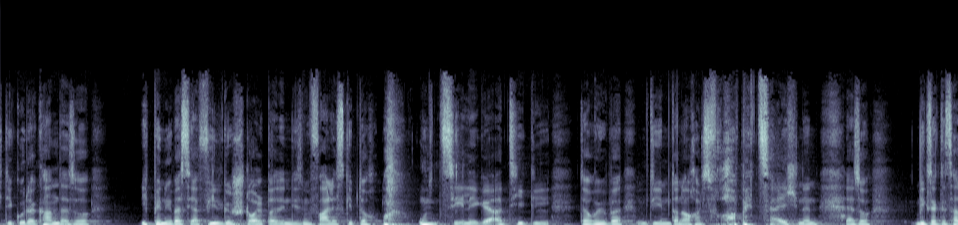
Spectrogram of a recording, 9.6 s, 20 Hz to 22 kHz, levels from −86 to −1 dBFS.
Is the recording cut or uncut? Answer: cut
